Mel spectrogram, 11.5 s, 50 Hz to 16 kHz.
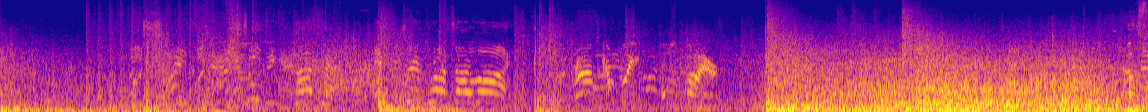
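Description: Anti-tank gun firing in Company of Heroes 2, with booming shots and battle noise that intensify into a loud, sustained roar of combat near the end, mixed with other game effects.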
